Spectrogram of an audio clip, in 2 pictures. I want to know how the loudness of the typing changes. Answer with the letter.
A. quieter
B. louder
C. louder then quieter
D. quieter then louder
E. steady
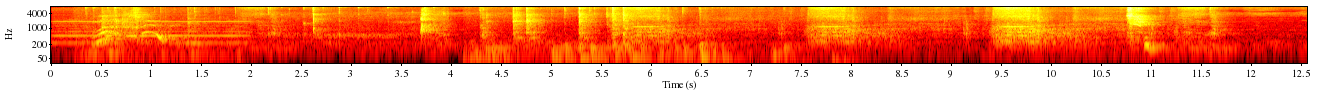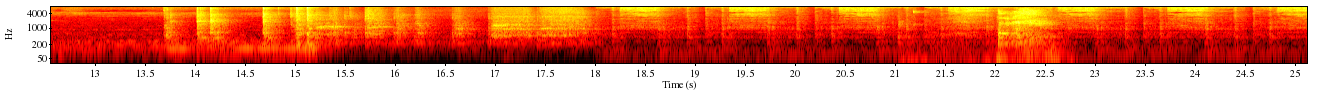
C.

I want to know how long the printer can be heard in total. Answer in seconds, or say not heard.
25 s.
